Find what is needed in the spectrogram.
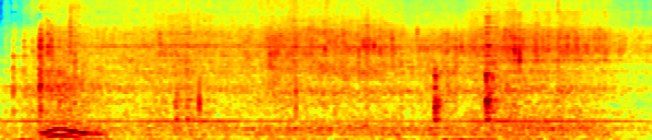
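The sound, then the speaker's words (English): Burbot liver frying in a pan in a Helsinki kitchen gives a continuous crackling sizzle with scattered sharp pops, a short pitched squeal near the start and a faint steady tonal hum underneath, with no talk. “All right, first I'm going to fry the liver.”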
